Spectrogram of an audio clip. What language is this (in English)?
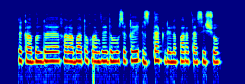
Pashto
